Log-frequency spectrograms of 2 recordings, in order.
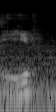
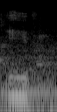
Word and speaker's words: Yves: Did you know that that name is Eve? Y-V-E-S? – Is it? – It's pronounced Eve.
